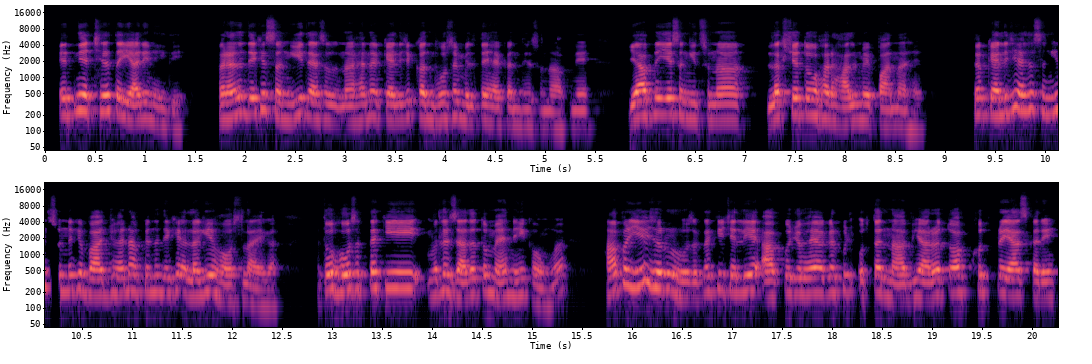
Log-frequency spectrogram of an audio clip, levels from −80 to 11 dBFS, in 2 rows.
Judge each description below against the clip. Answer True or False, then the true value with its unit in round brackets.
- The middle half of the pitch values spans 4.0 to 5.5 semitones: True (5.0 semitones)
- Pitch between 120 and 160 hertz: False (185 Hz)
